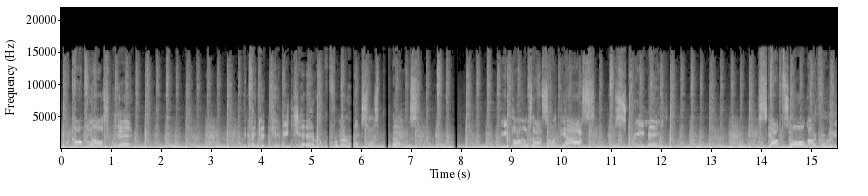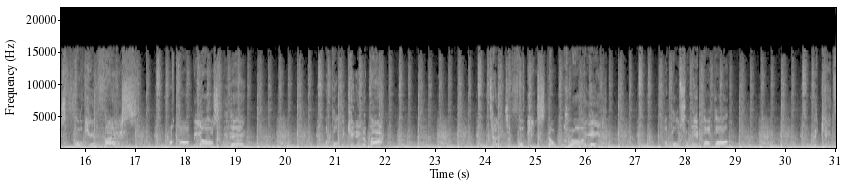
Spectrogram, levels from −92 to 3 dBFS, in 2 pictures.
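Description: From 4.15 to 8.03 s, packets kept arriving late, so the jitter buffer ran dry ten times. Each time the receiver stretched the last sound to fill the wait, 660 ms in all, the longest 180 ms. Nothing is lost, but the audio drags in repeated stalls (stutter).

Later, the buffer held more audio than its target, so the receiver trimmed tiny pitch-period slices to catch up. This jitter buffer speed-up runs at 103% from 10.83 to 14.89 s, removing about a tenth of a second, then at 102% from 20.01 to 28.68 s, removing about a fifth. The pitch stays the same, but the audio runs slightly faster.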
